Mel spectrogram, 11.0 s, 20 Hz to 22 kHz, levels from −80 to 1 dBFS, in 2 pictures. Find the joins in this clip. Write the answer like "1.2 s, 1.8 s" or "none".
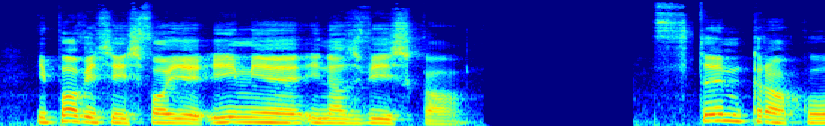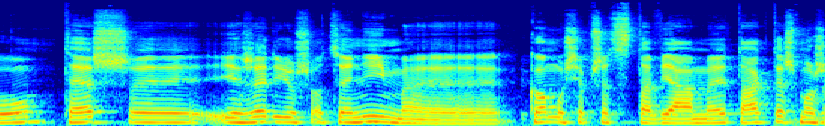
4.6 s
